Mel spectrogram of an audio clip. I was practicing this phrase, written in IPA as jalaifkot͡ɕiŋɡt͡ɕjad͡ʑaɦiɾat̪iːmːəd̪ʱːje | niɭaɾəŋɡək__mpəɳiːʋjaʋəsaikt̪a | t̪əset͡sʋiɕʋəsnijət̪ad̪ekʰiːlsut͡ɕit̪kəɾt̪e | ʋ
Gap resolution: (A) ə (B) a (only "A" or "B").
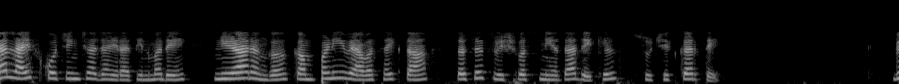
A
